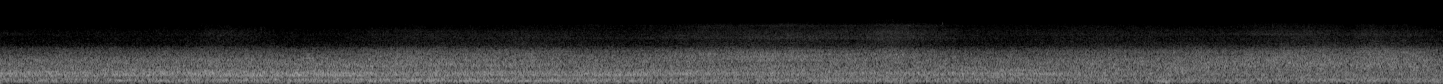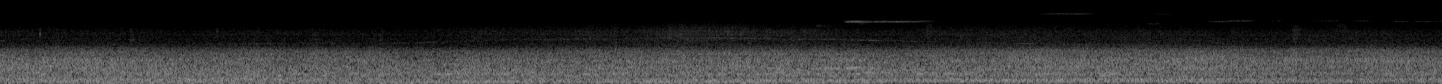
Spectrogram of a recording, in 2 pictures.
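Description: British Rail Class 73 electro-diesel locomotive and test-train coaches moving slowly through the yard: a steady rumble of the locomotive and rolling stock, with no sharp knocks.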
